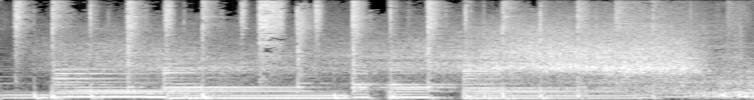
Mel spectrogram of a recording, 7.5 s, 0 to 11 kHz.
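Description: A Peugeot 308 hatchback being driven, its engine note rising and falling through steady stepped gear changes, loud and close, with a brief dip in the middle.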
